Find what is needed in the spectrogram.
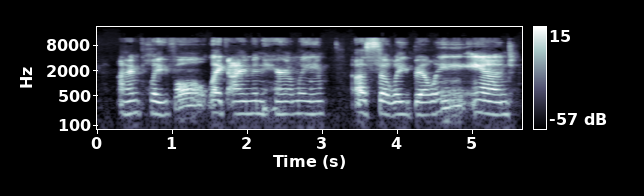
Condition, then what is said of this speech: ALS (motor neuron disease). My mother-in-law is grabbing my voice amplifier.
